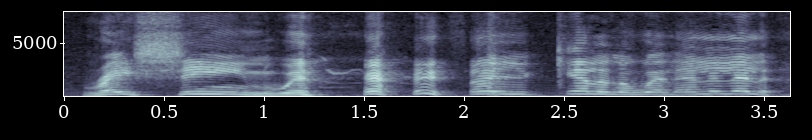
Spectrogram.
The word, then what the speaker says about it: Racine: his life they've been arresting him say it's pronounced racine with everything you're killing them i just be playing sometimes sometimes i don't go in for the other life in racine courtney wisn 12 news i like it i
